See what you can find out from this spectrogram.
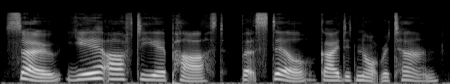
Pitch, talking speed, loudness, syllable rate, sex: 195 Hz, 145 wpm, -18 LUFS, 3.4 syllables/s, female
